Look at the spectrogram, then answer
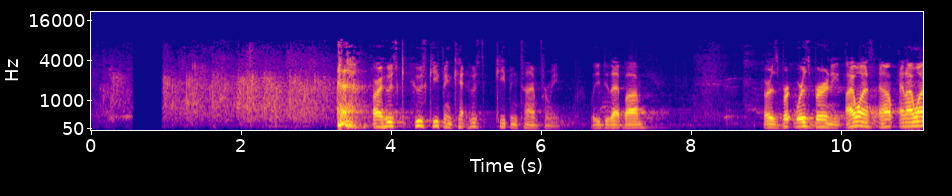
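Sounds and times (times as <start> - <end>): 
audience applause welcoming a speaker at a plenary session: 0.0 - 3.6
speech: 3.4 - 7.6, 9.0 - 11.0.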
